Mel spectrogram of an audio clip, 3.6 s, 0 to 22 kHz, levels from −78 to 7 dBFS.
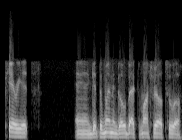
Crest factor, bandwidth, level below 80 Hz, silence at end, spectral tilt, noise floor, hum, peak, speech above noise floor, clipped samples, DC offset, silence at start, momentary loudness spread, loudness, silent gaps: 12 dB; 9.4 kHz; -46 dBFS; 0 s; -8 dB/octave; -64 dBFS; none; -4 dBFS; 48 dB; under 0.1%; under 0.1%; 0.1 s; 5 LU; -17 LUFS; none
